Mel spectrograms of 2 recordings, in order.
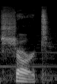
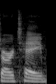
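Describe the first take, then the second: First: The name is said with one syllable. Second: The name is said with two syllables. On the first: This is the speaker's own chosen pronunciation. "I am pronouncing it Shart" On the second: This is likely the intended pronunciation. "it's probably pronounced Shartay"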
